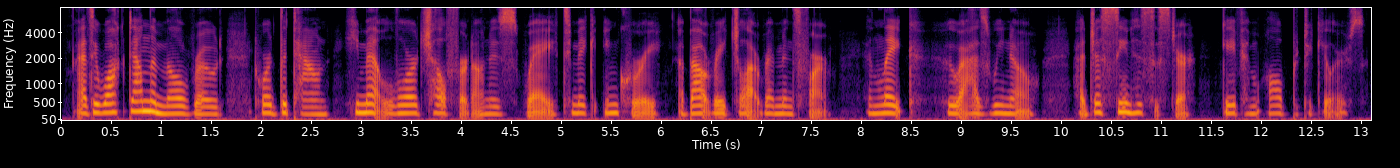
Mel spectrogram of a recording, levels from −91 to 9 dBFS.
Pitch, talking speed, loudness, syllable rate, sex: 210 Hz, 185 wpm, -19 LUFS, 4.8 syllables/s, female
